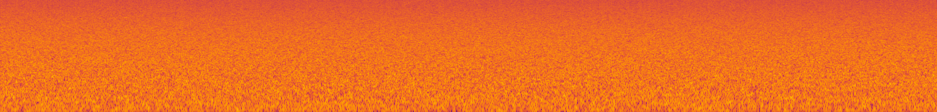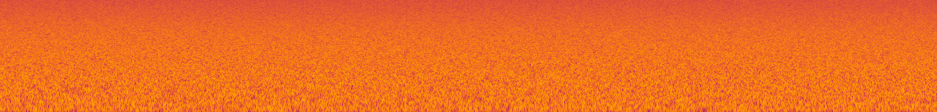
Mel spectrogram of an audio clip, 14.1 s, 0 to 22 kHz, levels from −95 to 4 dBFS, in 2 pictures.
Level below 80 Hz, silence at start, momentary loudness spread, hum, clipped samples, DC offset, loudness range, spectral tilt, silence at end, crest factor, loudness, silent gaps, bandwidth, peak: -28 dBFS; 0 s; 0 LU; none; 9%; under 0.1%; 0 LU; -0.5 dB/octave; 0 s; 6 dB; -4 LUFS; none; over 20 kHz; 0 dBFS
